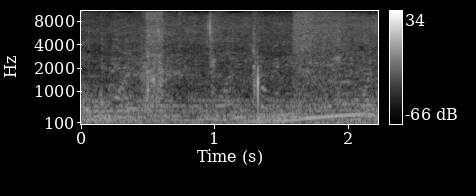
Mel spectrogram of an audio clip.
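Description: Indistinct voices of people talking, rising and falling in pitch, over background noise.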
